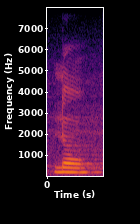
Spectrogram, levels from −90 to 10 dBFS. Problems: none marked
